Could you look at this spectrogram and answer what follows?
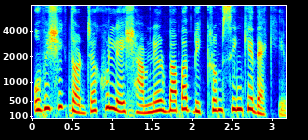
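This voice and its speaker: A woman's voice: high-pitched, animated, normal speed, a little mellow, no echo, studio quality. A woman reading scripted narration for a cartoon family story as its storyteller.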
